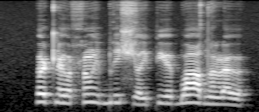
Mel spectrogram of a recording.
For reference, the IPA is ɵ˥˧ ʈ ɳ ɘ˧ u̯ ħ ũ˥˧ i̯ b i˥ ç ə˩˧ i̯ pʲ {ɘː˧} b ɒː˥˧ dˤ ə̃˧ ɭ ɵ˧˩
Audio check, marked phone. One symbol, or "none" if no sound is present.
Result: ɘː˧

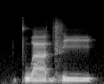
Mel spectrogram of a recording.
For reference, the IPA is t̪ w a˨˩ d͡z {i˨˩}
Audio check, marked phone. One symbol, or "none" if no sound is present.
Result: i˨˩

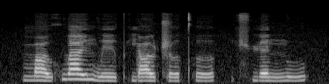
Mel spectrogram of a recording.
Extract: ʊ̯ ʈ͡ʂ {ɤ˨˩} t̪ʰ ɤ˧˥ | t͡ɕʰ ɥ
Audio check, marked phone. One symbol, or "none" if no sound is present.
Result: ɤ˨˩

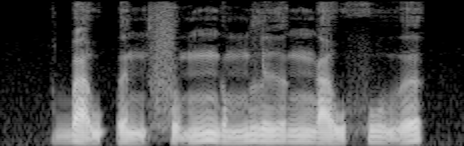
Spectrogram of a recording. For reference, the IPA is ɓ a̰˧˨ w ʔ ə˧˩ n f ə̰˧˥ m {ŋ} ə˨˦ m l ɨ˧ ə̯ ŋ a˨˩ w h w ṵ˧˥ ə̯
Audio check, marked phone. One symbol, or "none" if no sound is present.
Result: ŋ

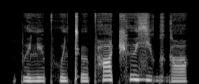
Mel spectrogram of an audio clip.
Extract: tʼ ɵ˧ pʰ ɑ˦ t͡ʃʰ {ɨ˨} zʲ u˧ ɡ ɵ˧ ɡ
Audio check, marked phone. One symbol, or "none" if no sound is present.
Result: ɨ˦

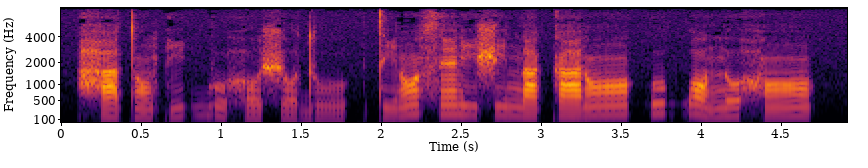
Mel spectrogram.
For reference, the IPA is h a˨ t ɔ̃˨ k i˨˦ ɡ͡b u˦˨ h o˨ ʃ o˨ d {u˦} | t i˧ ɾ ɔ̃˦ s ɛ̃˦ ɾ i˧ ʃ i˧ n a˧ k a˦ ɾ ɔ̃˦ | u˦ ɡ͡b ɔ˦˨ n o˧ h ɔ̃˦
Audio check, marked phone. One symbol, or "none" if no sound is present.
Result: u˨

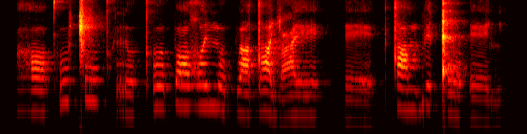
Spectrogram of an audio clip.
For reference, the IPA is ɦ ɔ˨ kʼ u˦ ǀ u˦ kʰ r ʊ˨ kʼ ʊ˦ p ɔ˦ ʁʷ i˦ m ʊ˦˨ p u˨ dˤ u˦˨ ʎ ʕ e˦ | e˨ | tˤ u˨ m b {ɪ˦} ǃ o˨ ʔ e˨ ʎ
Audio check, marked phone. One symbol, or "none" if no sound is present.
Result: ɪ˦˨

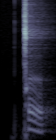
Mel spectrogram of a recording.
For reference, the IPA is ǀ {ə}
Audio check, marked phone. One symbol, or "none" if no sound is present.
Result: ə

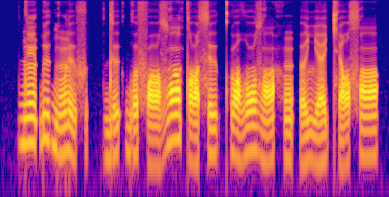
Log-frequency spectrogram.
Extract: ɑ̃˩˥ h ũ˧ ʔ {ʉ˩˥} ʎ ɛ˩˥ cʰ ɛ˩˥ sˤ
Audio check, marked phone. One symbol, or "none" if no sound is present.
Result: ə˩˥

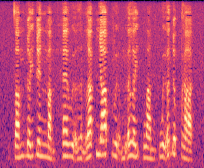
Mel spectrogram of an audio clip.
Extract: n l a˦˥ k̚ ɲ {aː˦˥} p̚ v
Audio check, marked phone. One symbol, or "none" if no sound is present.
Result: aː˦˥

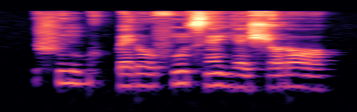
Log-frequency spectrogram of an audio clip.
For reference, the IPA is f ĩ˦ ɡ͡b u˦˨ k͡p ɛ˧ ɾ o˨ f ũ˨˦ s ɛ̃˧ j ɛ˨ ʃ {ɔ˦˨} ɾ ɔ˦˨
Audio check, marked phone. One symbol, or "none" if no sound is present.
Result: ɔ˨˦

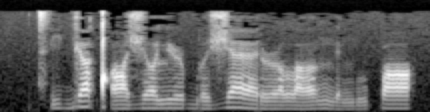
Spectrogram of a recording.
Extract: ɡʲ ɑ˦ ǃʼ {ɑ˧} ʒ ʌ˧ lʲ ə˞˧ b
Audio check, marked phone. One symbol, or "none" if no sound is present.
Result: ɑ˨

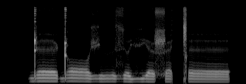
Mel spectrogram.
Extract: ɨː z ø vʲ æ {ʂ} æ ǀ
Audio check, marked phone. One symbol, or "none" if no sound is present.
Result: ʂ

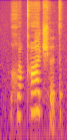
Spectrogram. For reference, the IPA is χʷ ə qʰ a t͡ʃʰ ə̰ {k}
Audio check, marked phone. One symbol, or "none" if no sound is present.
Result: t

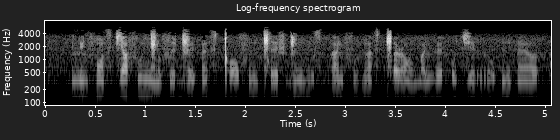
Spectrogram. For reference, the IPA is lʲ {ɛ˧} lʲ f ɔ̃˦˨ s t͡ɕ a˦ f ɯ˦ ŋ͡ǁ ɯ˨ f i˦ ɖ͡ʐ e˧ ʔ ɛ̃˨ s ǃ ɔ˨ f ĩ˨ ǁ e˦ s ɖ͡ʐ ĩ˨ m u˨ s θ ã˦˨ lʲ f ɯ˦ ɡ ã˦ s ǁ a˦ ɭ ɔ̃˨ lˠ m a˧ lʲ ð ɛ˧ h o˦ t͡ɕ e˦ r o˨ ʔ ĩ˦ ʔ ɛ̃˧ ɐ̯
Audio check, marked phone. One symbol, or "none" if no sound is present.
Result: ɛ˧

